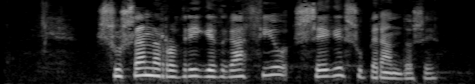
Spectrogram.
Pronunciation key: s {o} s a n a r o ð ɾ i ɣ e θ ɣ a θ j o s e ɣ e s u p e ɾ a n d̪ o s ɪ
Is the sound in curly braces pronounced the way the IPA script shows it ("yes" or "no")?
no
